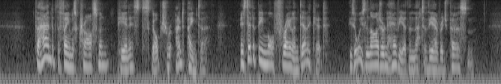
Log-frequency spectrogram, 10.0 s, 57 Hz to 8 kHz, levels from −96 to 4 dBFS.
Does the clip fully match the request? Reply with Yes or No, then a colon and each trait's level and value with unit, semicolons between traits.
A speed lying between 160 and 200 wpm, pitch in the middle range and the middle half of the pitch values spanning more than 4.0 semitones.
Yes: average, 170 wpm; medium, 170 Hz; average, 5.1 semitones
